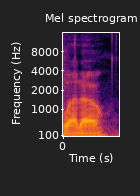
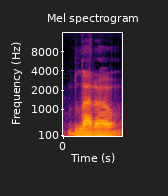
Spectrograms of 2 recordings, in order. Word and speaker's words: Leto: Everyone I know says Leto. – Leto, okay. Jared Leto. We'll just go with Leto.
